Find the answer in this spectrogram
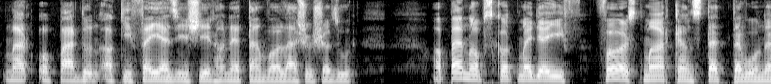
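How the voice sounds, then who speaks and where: A man's voice: medium pitch, darkish tone, clean tone, lightly acted. A man voicing a chatty, coarse middle-aged taxi driver in an audiobook, folksy and fond of repeating a pet phrase.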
